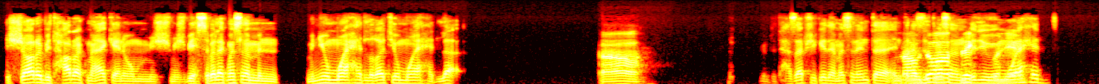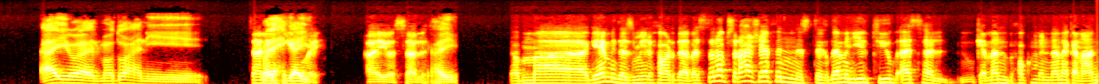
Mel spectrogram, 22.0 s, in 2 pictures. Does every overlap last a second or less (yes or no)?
no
